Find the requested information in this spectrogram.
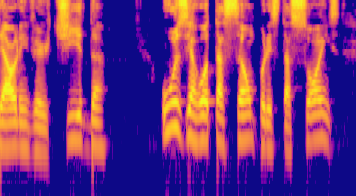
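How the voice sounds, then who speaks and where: This man has a normal speaking voice, fairly high in pitch, at a moderate pace with a dry, close sound and no echo. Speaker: teacher trainer. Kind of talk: online training session.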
